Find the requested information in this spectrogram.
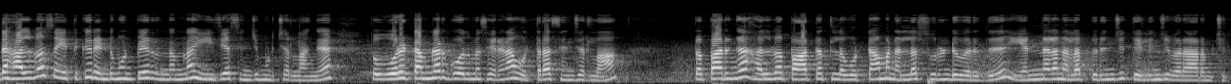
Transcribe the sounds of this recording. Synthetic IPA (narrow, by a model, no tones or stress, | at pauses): ɪnd̪ɐɦɐlʋaːsɛjɐt̪ːɯkːɯɾɛɳɖɯmuːnpeːɾɾɯnd̪ɐmnaːiːsɪjaːsɛɲd͡ʒɯmʊɽɪt͡ʃːɪɾɐlaːŋɡɐ | ɪpːoːɔɾɯʈɐmlɐɾɡoːðɐmɐsɛjɾɐnaːɔt̪ːɐɾaːsɛɲd͡ʒɪɾɐlãː | ɪpːoːpaːɾɯŋɡɐɦɐlʋapaːt̪ːɐt̪ːɪlɐɔʈːaːmɐnɐlːaːsʊɾɯɳɖɯʋɐɾɯðɯɛnːɛlãːnɐlːaːpɪɾɪɲd͡ʒɯt̪ɛlɪɲd͡ʒɯʋɐɾaːɾɐmbɪt͡ʃːɪʈːɯ̥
